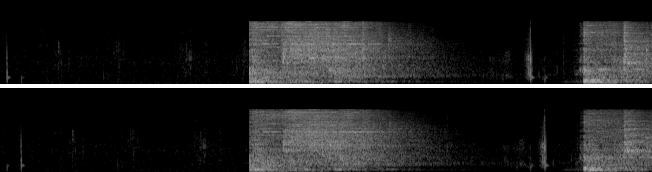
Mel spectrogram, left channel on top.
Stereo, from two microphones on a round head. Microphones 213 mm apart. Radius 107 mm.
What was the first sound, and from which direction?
Breaking glass, 40° left (ahead or behind).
